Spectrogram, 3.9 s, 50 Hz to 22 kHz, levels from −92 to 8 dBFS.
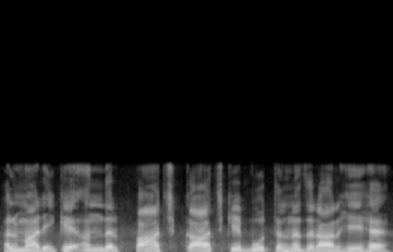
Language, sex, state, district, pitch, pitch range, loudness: Hindi, male, Assam, Kamrup Metropolitan, 175 Hz, 155-200 Hz, -14 LUFS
